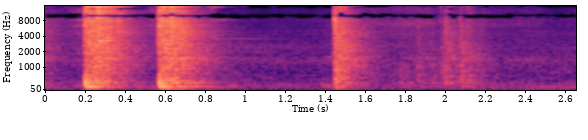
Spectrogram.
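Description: Metal parts clink and knock together.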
